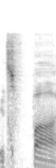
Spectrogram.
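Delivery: slightly passive-aggressive tone. Deliberately adding a passive-aggressive twinge to the voice. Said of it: "a little passive aggressive twinge to the voice".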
